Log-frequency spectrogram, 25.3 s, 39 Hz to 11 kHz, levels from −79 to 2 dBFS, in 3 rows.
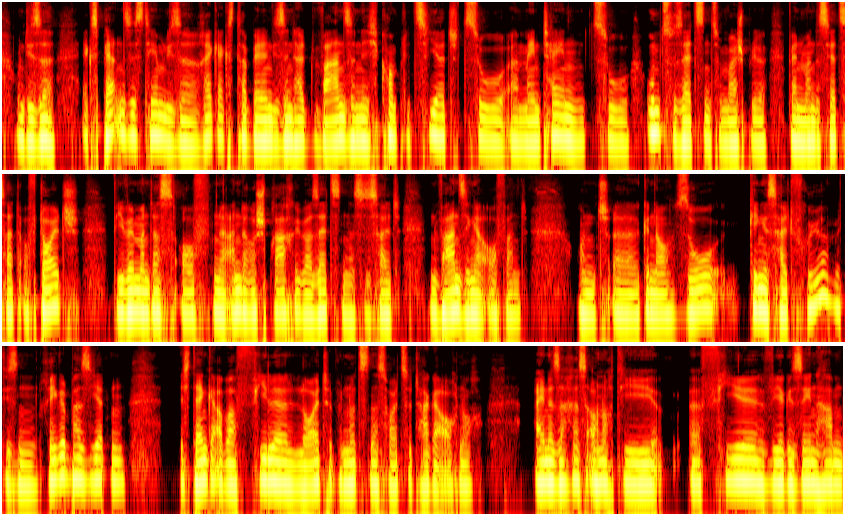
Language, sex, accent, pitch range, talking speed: German, male, German, 100-115 Hz, 165 wpm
